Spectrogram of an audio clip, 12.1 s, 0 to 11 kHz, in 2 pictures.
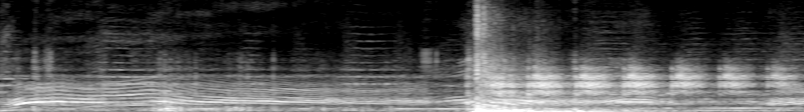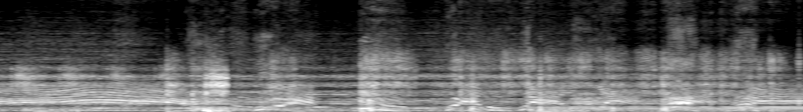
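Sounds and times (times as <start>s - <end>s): pulsing background music: 1.1s - 12.0s
man groaning in pain: 5.8s - 9.8s.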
